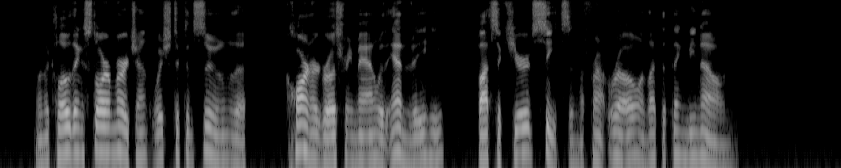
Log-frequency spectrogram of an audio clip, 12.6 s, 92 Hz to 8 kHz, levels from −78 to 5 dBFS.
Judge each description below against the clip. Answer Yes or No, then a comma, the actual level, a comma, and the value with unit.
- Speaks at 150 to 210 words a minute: No, slow, 135 wpm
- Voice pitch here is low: Yes, low, 115 Hz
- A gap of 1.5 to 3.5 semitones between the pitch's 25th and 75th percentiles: Yes, average, 2.7 semitones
